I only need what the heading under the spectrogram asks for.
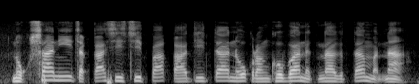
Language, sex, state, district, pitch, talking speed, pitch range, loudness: Garo, male, Meghalaya, West Garo Hills, 155 Hz, 100 wpm, 140-165 Hz, -18 LUFS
